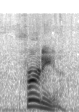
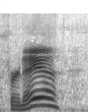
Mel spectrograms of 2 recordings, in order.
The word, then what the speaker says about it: Furnia: It rhymes with hernia, she said. That makes it easy. Furnia. Not Fernia, not Fernia, not Fernia, not Fernia.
